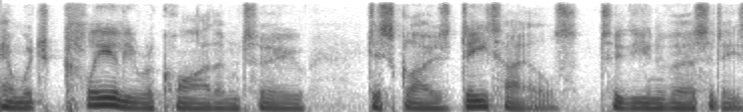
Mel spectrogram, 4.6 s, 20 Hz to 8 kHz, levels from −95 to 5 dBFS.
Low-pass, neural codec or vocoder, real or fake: 7.2 kHz; none; real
